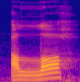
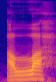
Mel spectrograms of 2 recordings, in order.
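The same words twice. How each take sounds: First: The vowel sounds closer to O. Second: The vowel sounds closer to A. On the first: "lebih ke O" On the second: "lebih ke A"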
